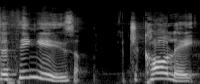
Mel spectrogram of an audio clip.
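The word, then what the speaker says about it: Txakoli: Chicole. Do you know it? – No. – So it's Basque spelling. It's T-X-A-K-O-L-I or something. – Yeah. – But they sometimes spell it phonetically, Chicole. So C-H-A-C-O-L-I.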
